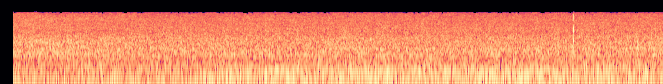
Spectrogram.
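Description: A steady, even hiss with a single sharp click about seven seconds in.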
